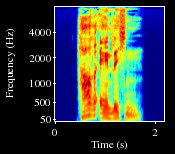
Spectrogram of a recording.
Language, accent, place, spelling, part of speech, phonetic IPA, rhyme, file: German, Germany, Berlin, haarähnlichen, adjective, [ˈhaːɐ̯ˌʔɛːnlɪçn̩], -aːɐ̯ʔɛːnlɪçn̩, De-haarähnlichen.ogg
- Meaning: inflection of haarähnlich: 1. strong genitive masculine/neuter singular 2. weak/mixed genitive/dative all-gender singular 3. strong/weak/mixed accusative masculine singular 4. strong dative plural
